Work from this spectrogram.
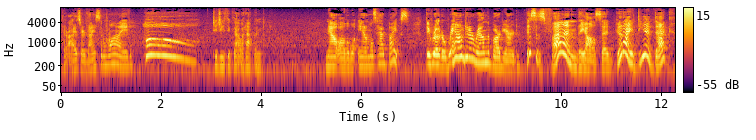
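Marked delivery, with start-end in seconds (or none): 1.5-3.0 a long, high mock gasp; surprised gasp. Reader gasps at surprise. 9.3-12.2 higher, louder, happy chorus; excited cheer. A narrator's reading. Animals cheer together.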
